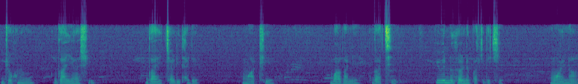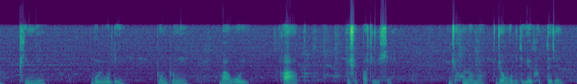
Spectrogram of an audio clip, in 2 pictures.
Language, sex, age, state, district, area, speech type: Bengali, female, 30-45, West Bengal, Uttar Dinajpur, urban, spontaneous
